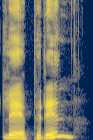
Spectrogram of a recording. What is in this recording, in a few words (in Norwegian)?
"læpren", hemsedalsmaalet tale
